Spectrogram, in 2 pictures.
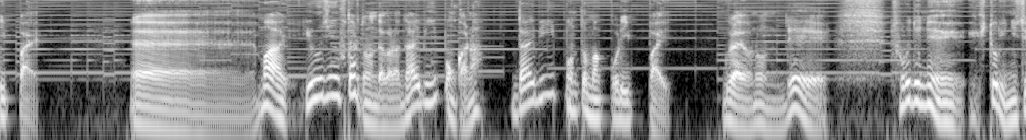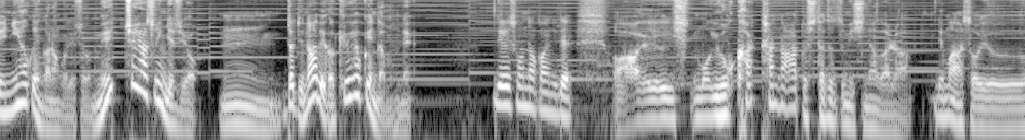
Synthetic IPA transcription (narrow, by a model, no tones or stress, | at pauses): ipːa̰ḭ | ḛ | maːjɯːʑĩɰ̃ɸɯ̟̥t̪aɾit̪o̞nond̪akaɾad̪aibʲĩipːõ̞ŋka̰na | d̪aibʲĩipːõ̞nt̪o̞makːo̞ɾʲiipːa̰ḭ | ɡɯ̟ɾaio̞̰nõ̞nd̪e̞ | so̞ɾe̞d̪e̞ne̞çi̥t̪oɾʲiɲ̟isẽ̞ɲ̟ːiçʲakɯ̟e̞ŋkana̰ŋka̰d̪e̞sɨ̰jo̰me̞t͡ɕːajasɨĩnd̪e̞sɨjo̞̰ | ɯ̟̃d̪at̪ːe̞nabʲiɡakʲɨːçjakɯẽ̞nd̪a̰mõ̞nːe̞̰ | d̪e̞sõ̞nːakãɲ̟d͡ʑid̪e̞a̰moːjo̞kʰat̪ʰːanat̪o̞ɕi̥t̪azɨt͡sɨmʲiɕinaɡa̰ɾa̰ | d̪e̞maːso̞ːjɯː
